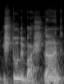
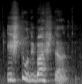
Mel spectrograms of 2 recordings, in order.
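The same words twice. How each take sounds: First: Slow, calm, unforced tone; calm advice. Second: High, drawn-out "Estude bastante"; example read out. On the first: Teacher advising a student of his, calm and slow. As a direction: advise gently, taking your time. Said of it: "com esse tom de voz calmo". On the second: Teacher reads out the example sentence, high and slow. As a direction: read "Estude bastante" slowly, well up in pitch. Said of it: "dependendo do meu tom de voz". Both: Shown as a demonstration.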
